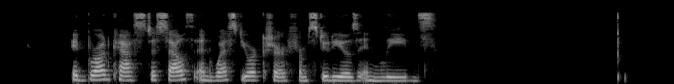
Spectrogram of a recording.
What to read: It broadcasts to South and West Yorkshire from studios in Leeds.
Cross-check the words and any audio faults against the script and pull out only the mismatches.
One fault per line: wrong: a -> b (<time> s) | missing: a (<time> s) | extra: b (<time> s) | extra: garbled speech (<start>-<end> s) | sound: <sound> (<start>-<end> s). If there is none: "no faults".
no faults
